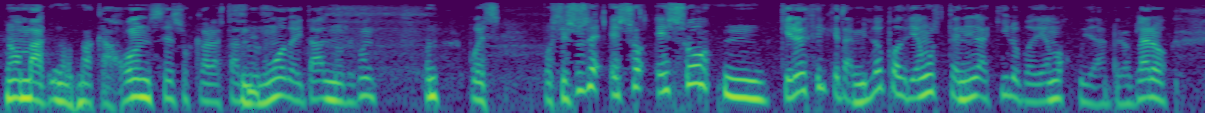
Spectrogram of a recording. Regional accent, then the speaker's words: Spain; a mí particularmente soy español, igual que tú

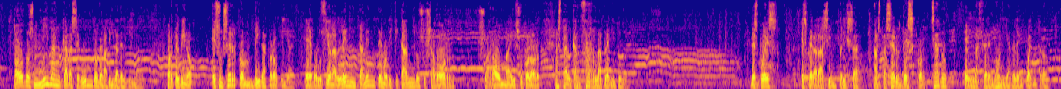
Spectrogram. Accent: La Rioja, Spain; como riojana de pro

